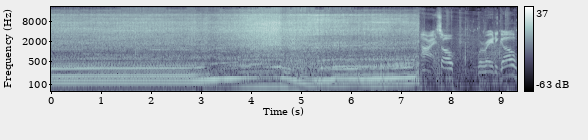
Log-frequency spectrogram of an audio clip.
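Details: Honda K24-swapped sand rail on Hondata K-Pro, first runs on a remote tune with fuel not yet dialed in: fast idle rising and falling in pitch with an uneven, slightly lumpy beat; runs a bit rough.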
